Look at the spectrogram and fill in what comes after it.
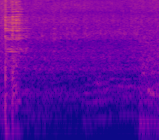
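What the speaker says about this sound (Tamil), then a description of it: "ஒரு மீடியம் சைஸ் தக்காளி போட்டுட்டேன். நல்லா வதக்கலாம்." A medium tomato being sautéed in a pan for a country chicken curry, opening with a short burst of clinking and stirring, then settling into a steady, close sizzle.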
